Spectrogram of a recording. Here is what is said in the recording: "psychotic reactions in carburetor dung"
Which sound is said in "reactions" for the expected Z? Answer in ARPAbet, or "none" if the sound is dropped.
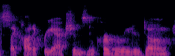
Z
